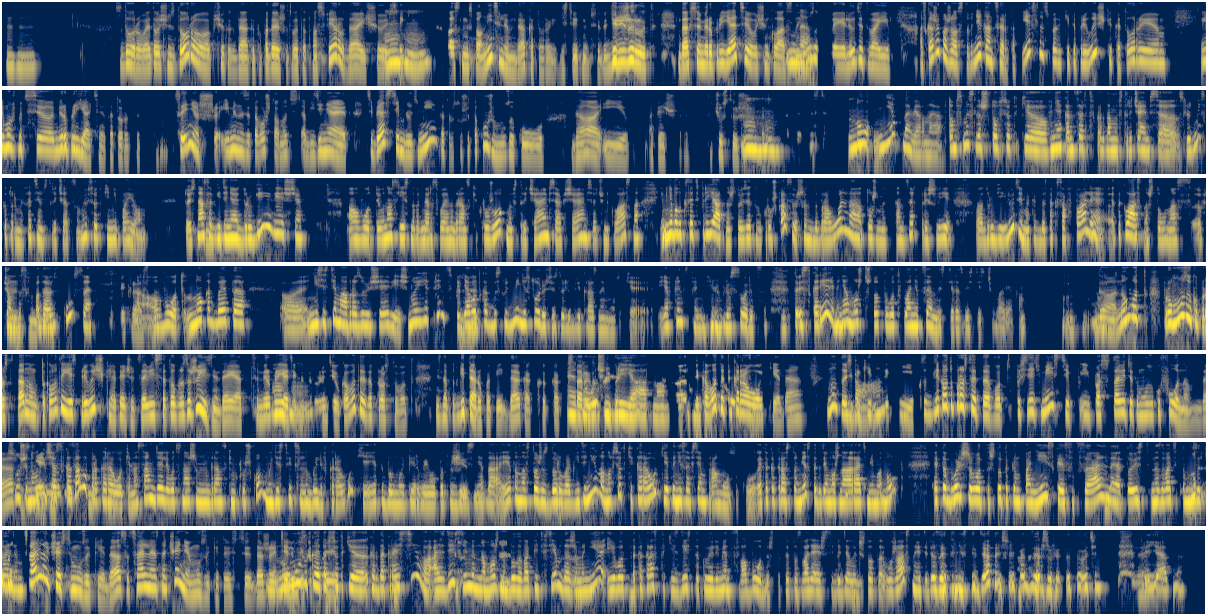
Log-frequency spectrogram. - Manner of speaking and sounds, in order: tapping; other background noise; unintelligible speech; other noise; laugh; laughing while speaking: "за это не стыдят, а ещё и поддерживают. Это очень приятно"; laugh
- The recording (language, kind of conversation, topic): Russian, podcast, Как музыка формирует твоё чувство принадлежности?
